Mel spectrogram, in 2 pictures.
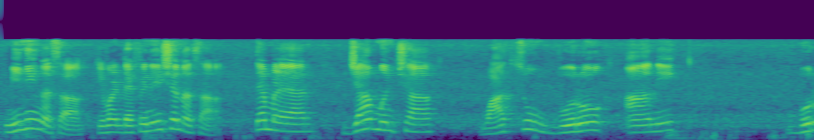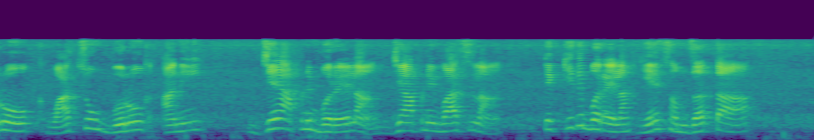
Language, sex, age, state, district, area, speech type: Goan Konkani, male, 30-45, Goa, Salcete, urban, spontaneous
